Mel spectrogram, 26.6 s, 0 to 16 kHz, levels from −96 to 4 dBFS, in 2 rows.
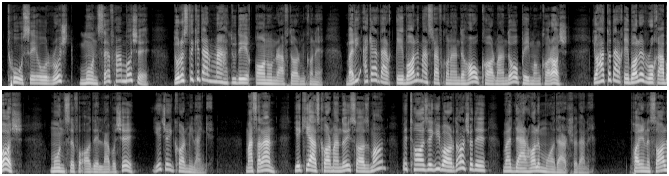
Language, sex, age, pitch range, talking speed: Persian, male, 30-49, 120-185 Hz, 125 wpm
